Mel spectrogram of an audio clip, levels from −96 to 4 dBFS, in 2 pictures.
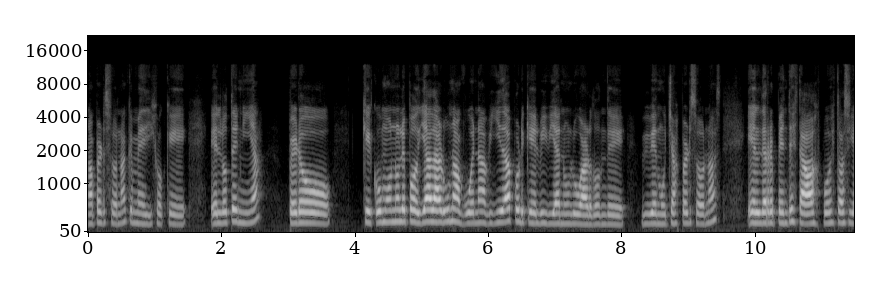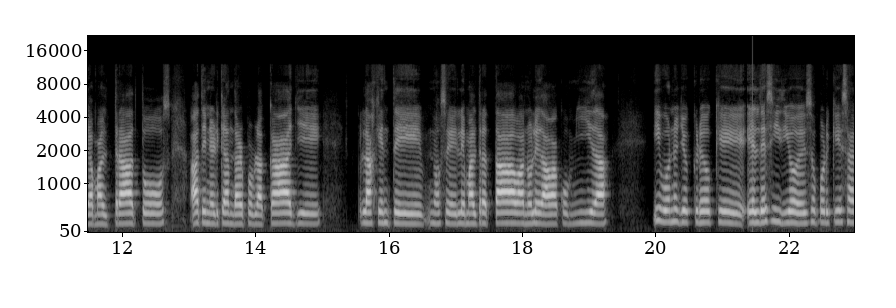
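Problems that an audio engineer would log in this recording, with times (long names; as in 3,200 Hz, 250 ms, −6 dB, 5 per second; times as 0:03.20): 0:21.46: click −14 dBFS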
